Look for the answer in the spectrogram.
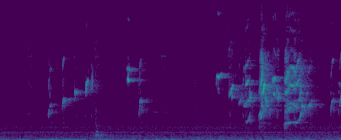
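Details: European goldfinch youngster practising song, softer here: a few spaced rising chirps give way to a brief, busier burst of high twittering near the end.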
